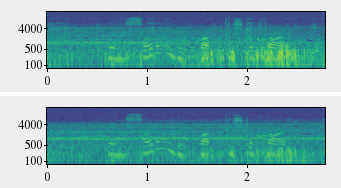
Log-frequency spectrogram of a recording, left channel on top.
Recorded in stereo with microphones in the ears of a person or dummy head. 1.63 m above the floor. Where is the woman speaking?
10° left (ahead or behind).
